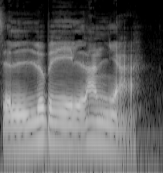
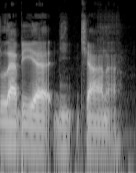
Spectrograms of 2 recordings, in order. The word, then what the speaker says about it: Ljubljana: No, it's Ljubljana. – I don't even understand what you've just said. – It's like labia jana. There you go. – Labia vagina. – Ljubljana.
